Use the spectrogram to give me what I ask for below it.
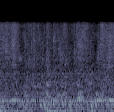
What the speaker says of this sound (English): I wash my vegetables off anyways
